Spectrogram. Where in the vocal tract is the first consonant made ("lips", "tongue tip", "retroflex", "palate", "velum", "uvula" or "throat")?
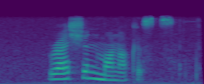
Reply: tongue tip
